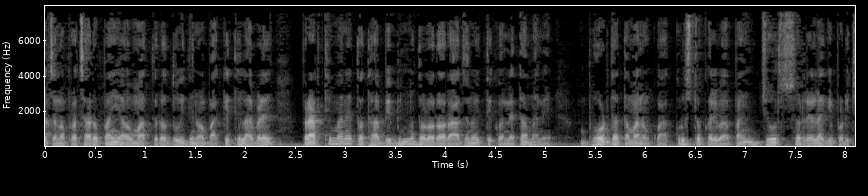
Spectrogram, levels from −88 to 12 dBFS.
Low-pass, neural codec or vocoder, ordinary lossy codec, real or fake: none; none; none; real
